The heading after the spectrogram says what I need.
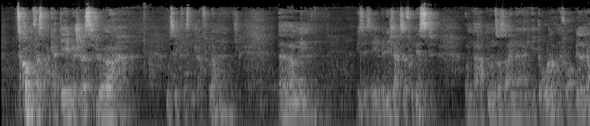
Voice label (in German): Ansage; Konzert 22. Hermeskeiler Kulturherbst (Johanneshaus, Hermeskeil)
